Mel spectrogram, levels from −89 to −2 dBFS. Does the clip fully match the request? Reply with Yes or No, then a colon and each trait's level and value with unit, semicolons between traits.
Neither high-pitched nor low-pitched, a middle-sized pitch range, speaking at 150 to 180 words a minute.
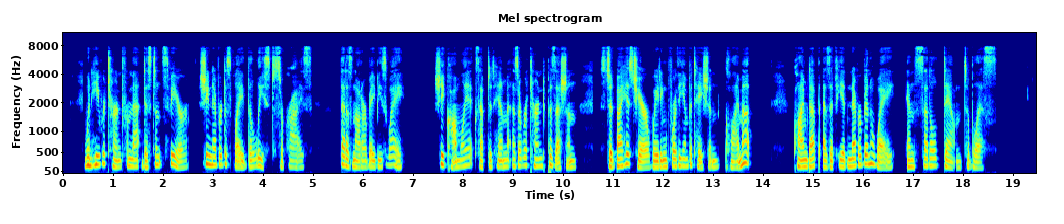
Yes: medium, 165 Hz; average, 3.9 semitones; average, 155 wpm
